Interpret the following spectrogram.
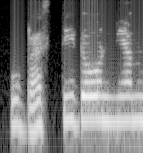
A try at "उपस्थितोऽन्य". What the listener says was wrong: Upastitonya, அங்க im கிடையாது, just upastitonya, second line la. Okay, mine doesn't have the in there.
